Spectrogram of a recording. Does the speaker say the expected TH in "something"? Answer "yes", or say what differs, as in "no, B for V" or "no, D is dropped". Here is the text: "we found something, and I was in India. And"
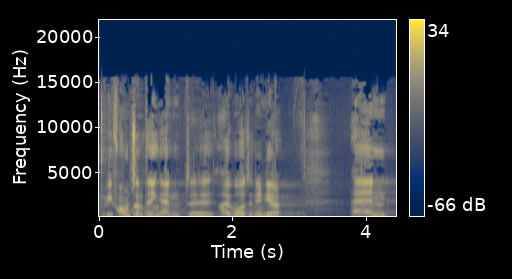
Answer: no, T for TH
